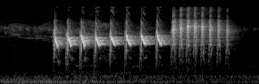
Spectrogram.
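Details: Olive-winged bulbul (kapas tembak), clear recording: about eight sharp, evenly spaced notes, then a quicker run of higher, buzzier notes that ends abruptly.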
